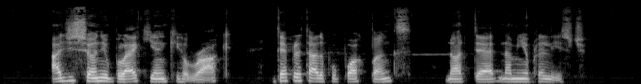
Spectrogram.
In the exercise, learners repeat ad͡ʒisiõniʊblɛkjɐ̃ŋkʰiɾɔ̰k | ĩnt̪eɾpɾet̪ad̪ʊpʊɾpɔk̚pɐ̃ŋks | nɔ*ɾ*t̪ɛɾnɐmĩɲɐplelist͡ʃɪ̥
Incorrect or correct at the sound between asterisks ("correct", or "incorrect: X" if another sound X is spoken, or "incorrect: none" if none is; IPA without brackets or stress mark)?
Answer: correct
